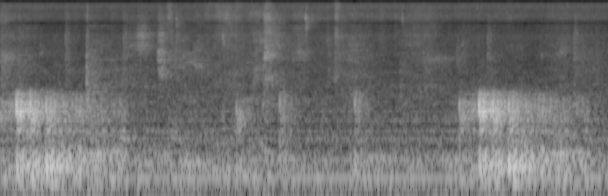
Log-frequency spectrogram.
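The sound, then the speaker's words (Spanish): Lung crackles (crépitos) heard through a stethoscope, wet and mucous-sounding: muffled breathing swells twice, with scattered tiny pops and clicks riding over a low, rumbling background. “Como unas mini explosiones.”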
